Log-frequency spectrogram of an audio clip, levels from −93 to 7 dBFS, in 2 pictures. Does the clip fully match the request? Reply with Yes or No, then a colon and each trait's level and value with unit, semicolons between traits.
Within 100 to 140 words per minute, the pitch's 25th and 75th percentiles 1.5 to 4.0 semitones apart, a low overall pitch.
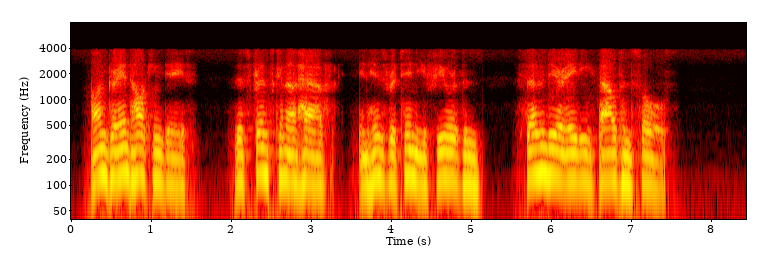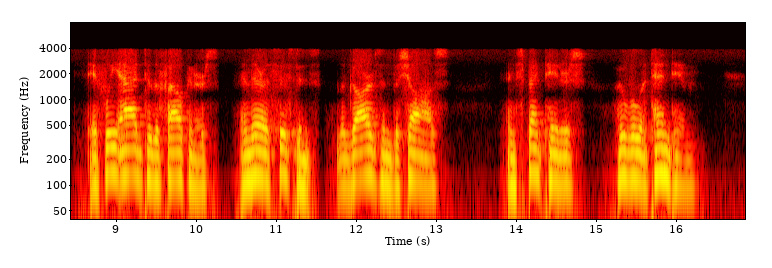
Yes: slow, 135 wpm; average, 3.0 semitones; low, 115 Hz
